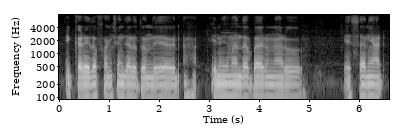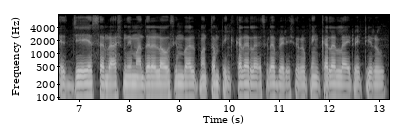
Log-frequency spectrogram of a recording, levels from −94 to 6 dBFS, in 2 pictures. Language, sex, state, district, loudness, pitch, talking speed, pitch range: Telugu, male, Telangana, Nalgonda, -24 LUFS, 100 Hz, 135 wpm, 95-100 Hz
